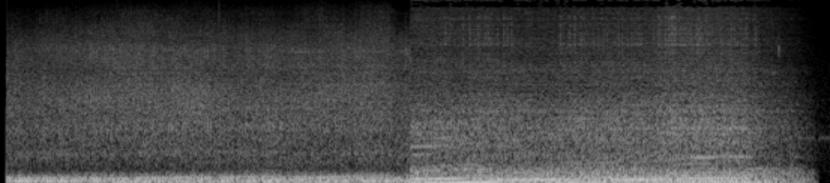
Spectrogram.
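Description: Tracked armoured vehicles driving over open ground, engines running with a heavy low sound and a noisy clatter above it. It changes abruptly and gets louder about four seconds in.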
